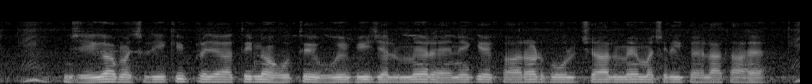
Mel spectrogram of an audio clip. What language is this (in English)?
Hindi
